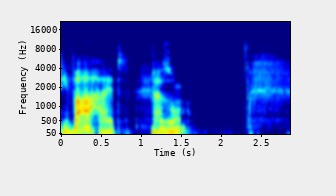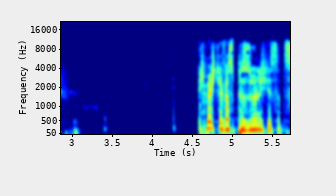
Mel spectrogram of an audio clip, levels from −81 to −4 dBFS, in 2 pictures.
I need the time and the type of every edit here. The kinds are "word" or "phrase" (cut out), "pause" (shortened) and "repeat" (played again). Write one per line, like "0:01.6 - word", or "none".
0:01.1 - word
